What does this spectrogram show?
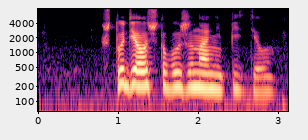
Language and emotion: Russian, neutral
